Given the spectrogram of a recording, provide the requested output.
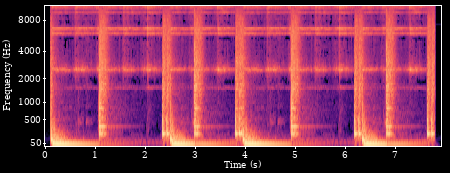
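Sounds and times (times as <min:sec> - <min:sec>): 
low drum loop with sleigh bells: 0:00.0 - 0:07.9.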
